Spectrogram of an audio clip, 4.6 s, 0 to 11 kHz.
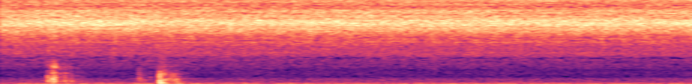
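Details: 2016 Toyota Highlander tire raised on a jack while being plugged with a plug kit: steady high-pitched hiss of air escaping through the open puncture, with a couple of tool clicks; tire air leak.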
